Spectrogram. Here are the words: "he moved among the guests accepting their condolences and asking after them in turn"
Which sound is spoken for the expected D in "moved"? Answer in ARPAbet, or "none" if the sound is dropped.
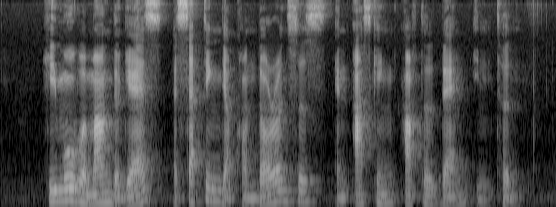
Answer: none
